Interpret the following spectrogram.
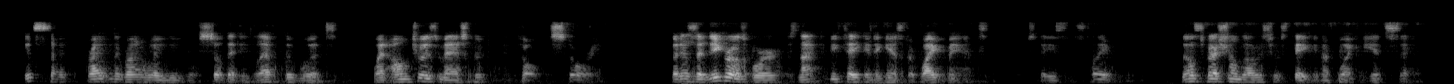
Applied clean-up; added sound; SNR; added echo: neural mask model DeepFilterNet 3.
